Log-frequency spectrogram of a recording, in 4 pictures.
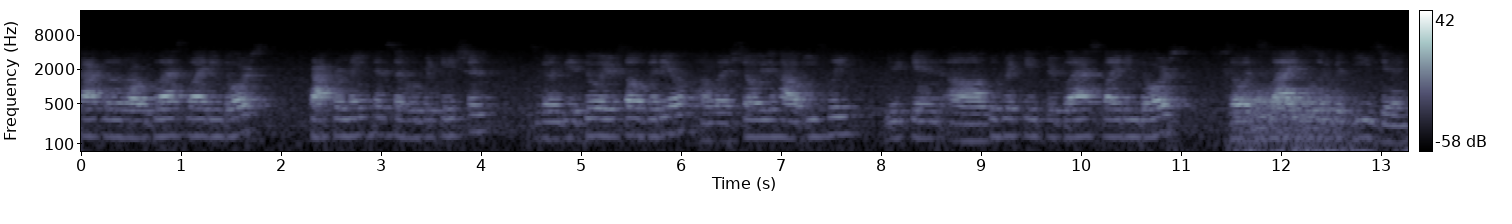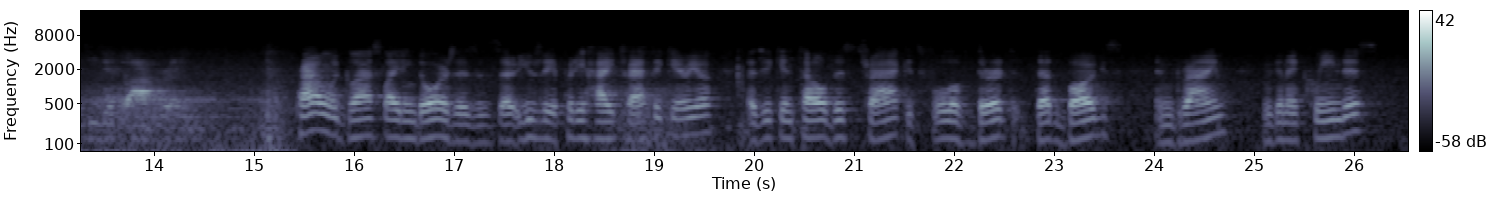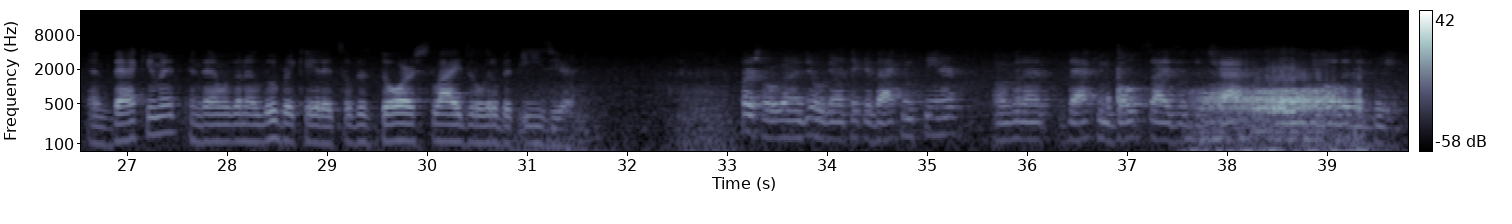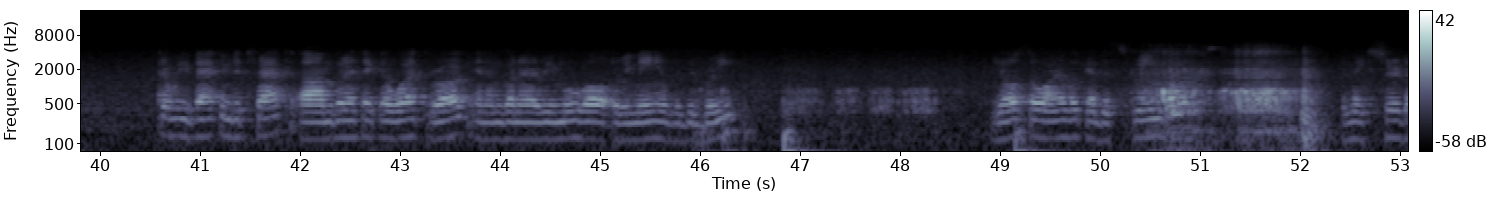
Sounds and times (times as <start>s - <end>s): Speech: 0.0s - 14.4s, 15.4s - 31.6s, 33.2s - 39.8s, 40.6s - 46.4s, 48.9s - 51.2s, 52.4s - 53.0s.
